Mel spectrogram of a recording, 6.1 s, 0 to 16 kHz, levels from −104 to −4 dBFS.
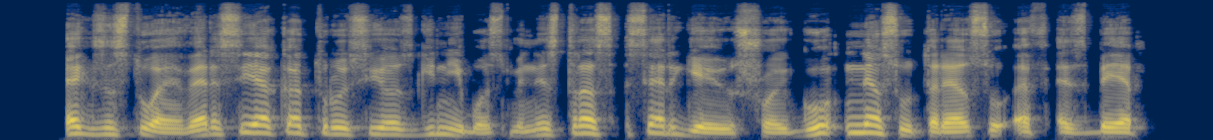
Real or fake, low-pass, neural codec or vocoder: real; 14.4 kHz; none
